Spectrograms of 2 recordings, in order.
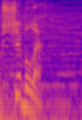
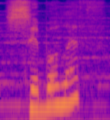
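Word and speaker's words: Shibboleth: If he said, Nay, then said they unto him, say now, Shibth, and he said, Sibth, for he could not frame to pronounce it right.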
